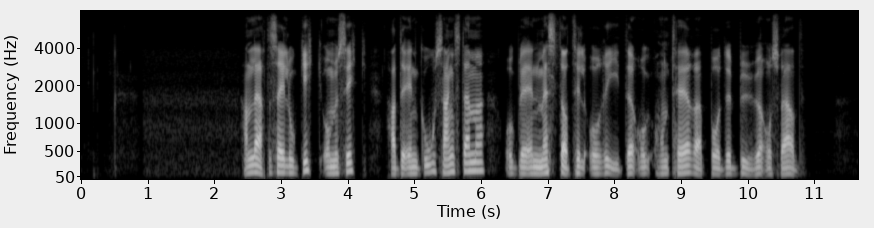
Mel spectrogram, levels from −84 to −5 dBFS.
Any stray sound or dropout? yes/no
no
